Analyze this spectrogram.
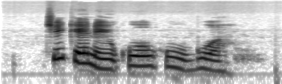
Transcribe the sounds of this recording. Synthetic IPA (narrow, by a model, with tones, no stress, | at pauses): t͡ʃi˦ke˦ne˨kʷu˦o˦kʷu˦u˨ɡ͡bu˦a˨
